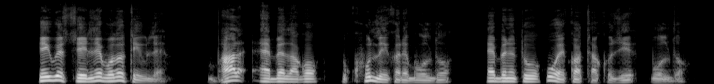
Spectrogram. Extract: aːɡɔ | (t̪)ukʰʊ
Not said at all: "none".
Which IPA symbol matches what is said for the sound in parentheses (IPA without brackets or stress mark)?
t̪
